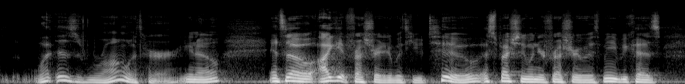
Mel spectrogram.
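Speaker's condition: No condition

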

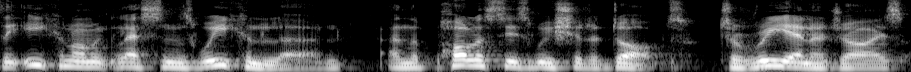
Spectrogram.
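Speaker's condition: No condition

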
